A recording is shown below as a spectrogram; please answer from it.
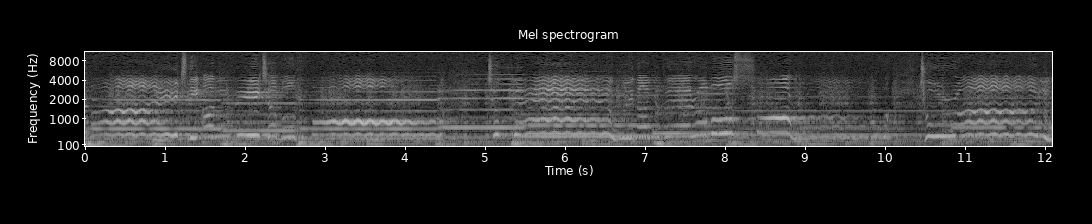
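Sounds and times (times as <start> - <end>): orchestra playing: 0.0 - 12.0
woman singing opera: 0.0 - 12.0.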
